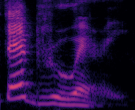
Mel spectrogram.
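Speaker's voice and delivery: February as FEB-roo-air-ee; careful pronunciation. Shown as a demonstration. Cohost pleading with listeners, every letter of February pronounced. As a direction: sound the R after the B in February. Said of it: "please say library".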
